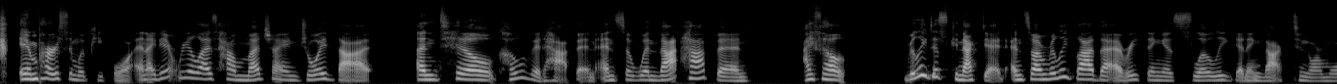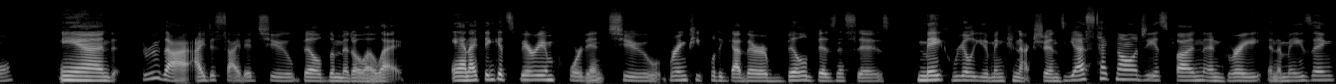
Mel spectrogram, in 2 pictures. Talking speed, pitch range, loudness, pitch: 160 wpm, 175-225 Hz, -28 LUFS, 200 Hz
